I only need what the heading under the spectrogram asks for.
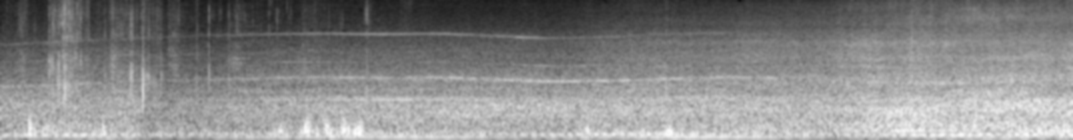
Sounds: train
rail transport
vehicle

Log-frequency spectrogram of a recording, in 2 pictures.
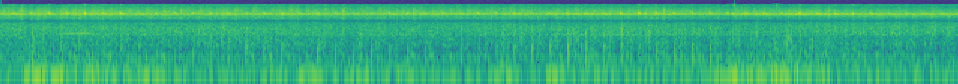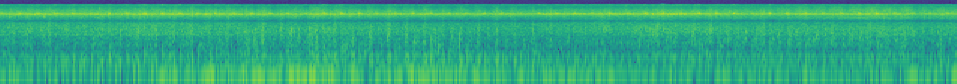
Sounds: vehicle

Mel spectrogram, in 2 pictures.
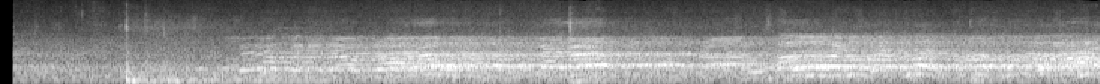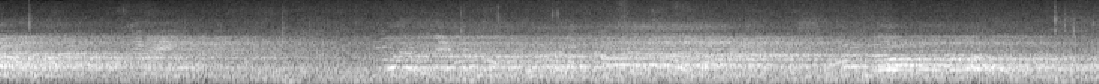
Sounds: speech

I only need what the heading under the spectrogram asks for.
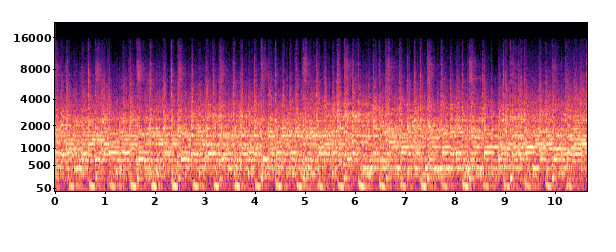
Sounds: drum kit
musical instrument
drum
music
bass drum

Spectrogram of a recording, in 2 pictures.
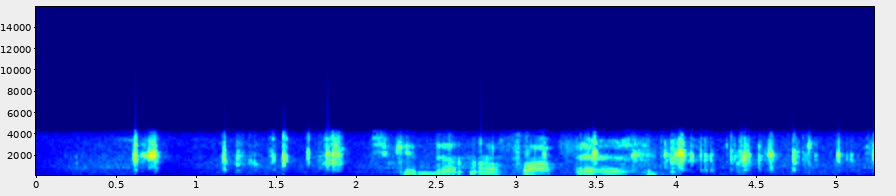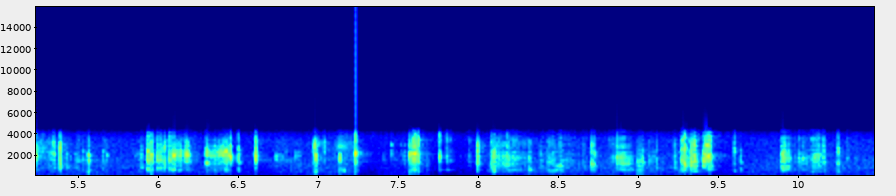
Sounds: speech

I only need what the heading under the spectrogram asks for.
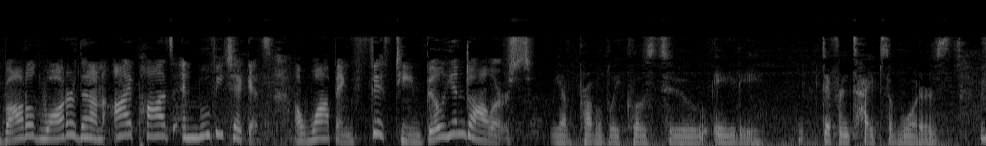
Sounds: speech

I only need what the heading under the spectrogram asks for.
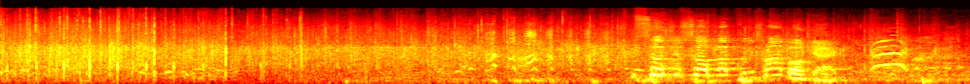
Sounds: speech
applause

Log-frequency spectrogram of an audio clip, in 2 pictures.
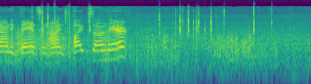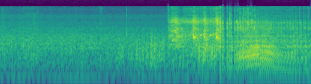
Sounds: vehicle
speech
outside, urban or man-made

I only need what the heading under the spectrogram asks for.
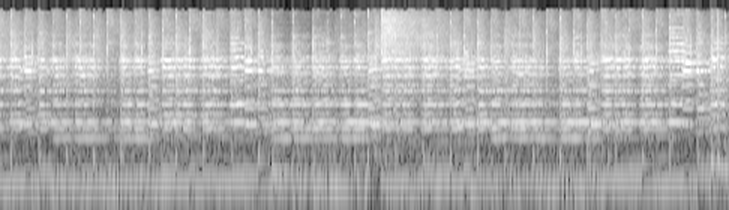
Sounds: music
musical instrument

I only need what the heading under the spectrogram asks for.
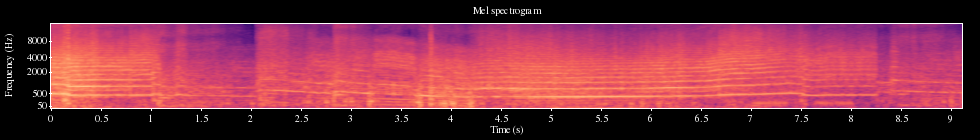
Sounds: vehicle
motor vehicle (road)
car
car passing by

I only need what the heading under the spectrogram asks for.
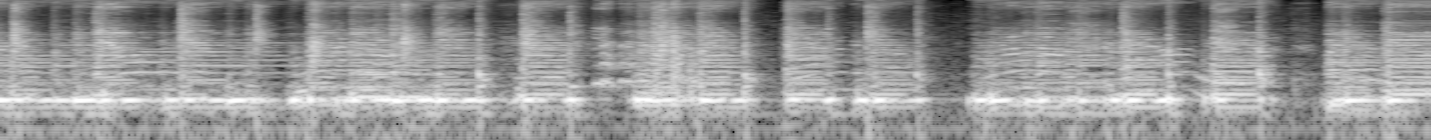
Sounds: music

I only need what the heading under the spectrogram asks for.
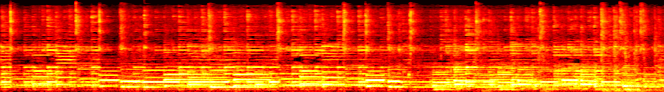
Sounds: music
flamenco

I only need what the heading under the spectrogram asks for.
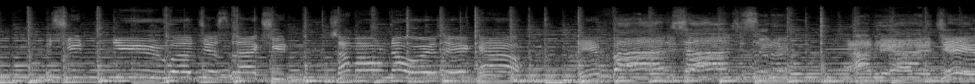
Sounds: country
guitar
bluegrass
bowed string instrument
musical instrument
music
singing

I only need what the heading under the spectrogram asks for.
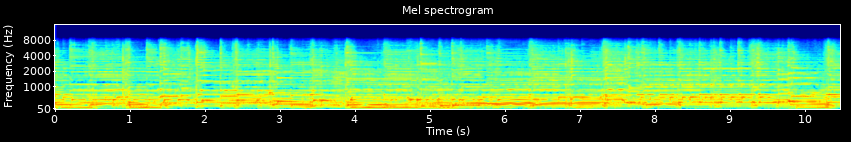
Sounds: music

